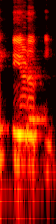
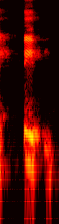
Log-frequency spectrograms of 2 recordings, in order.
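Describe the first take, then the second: First: तेड़पी said with the ड़ sound spoken out; wrong way, with ड़. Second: तेपी said with the ड़ left silent; right way, silent ड़. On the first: Teacher showing the wrong reading तेड़पी. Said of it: "तो हम इसे ऐसे नहीं बोलेंगे". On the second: Teacher giving the correct reading तेपी, ड़ silent. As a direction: drop the ड़ and say तेपी smoothly. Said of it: "नहीं तेपी". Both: Shown as a demonstration.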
